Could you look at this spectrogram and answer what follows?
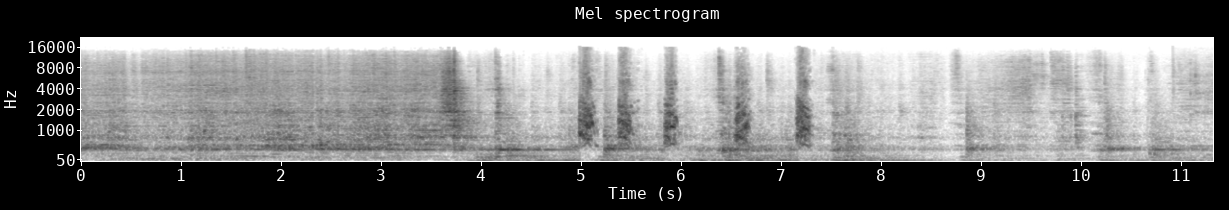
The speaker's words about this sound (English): And that dog barking should tell you that you're listening to Sane Radio.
